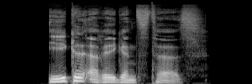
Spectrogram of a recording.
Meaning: strong/mixed nominative/accusative neuter singular superlative degree of ekelerregend
- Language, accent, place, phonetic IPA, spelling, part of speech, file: German, Germany, Berlin, [ˈeːkl̩ʔɛɐ̯ˌʁeːɡənt͡stəs], ekelerregendstes, adjective, De-ekelerregendstes.ogg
